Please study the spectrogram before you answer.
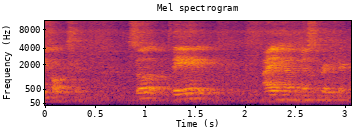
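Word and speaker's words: fo'c'sle: Yeah, it is actually foxel.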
